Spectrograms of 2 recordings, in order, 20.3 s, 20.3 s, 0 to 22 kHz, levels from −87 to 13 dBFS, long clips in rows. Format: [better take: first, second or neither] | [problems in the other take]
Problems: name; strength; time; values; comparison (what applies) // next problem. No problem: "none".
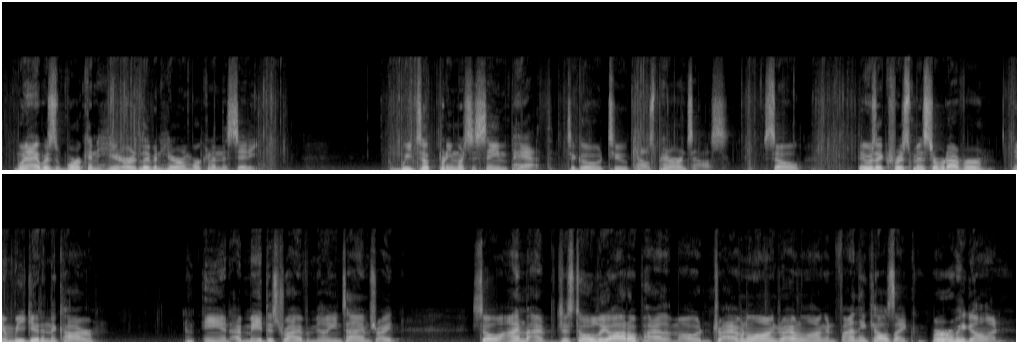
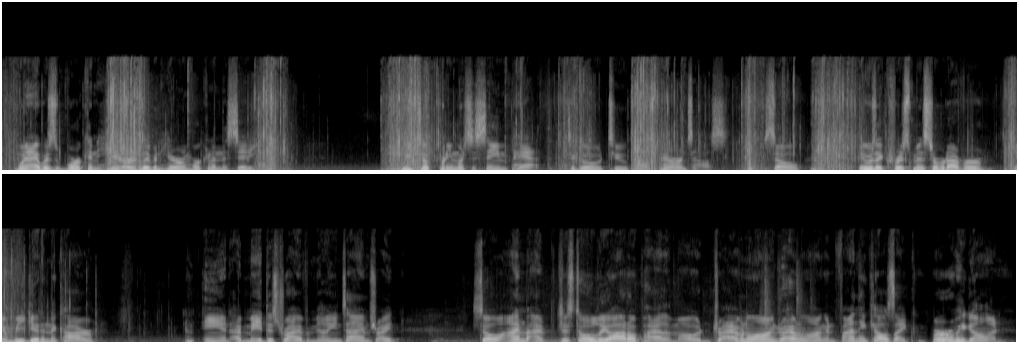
first | household noises; loud; throughout; 8 dB below the speech; faint in the first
